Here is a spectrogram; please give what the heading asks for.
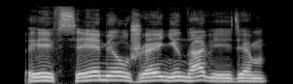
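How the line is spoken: Deep bass voice. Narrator (Russian): пробасил господин Рома

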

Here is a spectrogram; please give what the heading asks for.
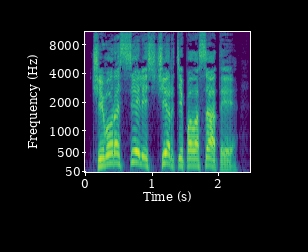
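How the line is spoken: Yelled. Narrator (Russian): завопил я

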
